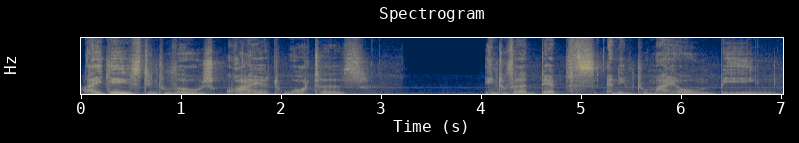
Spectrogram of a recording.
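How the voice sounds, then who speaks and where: A man reciting poetry in a theatrical, declamatory manner, with weighty pauses and a husky, gravelly, breathy voice. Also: very deep voice, fairly even intonation, sharp tone, slight background noise. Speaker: poetry reader.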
